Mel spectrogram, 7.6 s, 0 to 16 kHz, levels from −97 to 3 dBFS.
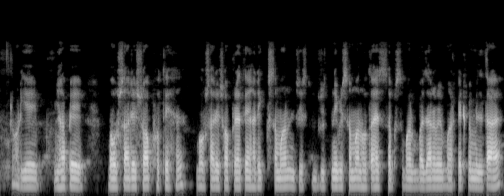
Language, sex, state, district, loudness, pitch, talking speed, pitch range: Hindi, male, Bihar, Samastipur, -21 LUFS, 120 Hz, 220 wpm, 115-120 Hz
